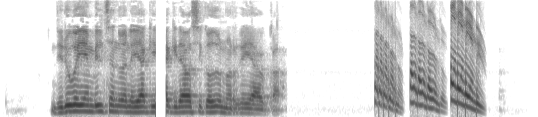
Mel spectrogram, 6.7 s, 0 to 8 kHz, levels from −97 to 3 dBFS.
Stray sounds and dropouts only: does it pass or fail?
fail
